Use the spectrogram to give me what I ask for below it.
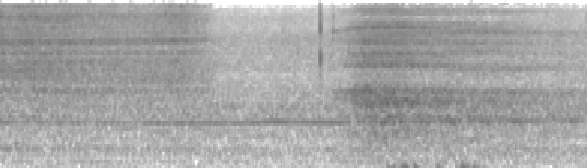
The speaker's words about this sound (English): Going to inhale and exhale again.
